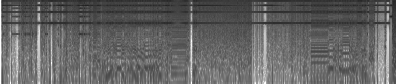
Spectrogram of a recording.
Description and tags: Raw import of a non-audio binary file made with Audacity in Ubuntu Studio
binary, computer, data, digital, distortion, electronic, extreme, file, glitch, glitches, glitchy, harsh, loud, noise, random, raw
